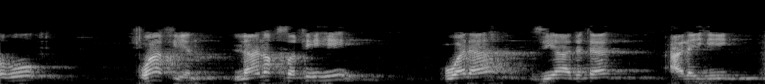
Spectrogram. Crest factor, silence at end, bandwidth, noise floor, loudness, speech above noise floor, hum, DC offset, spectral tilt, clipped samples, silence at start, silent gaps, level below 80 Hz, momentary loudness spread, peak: 20 dB; 0 s; 6.4 kHz; -65 dBFS; -22 LUFS; 42 dB; none; under 0.1%; -2.5 dB/octave; under 0.1%; 0 s; none; -64 dBFS; 17 LU; -4 dBFS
